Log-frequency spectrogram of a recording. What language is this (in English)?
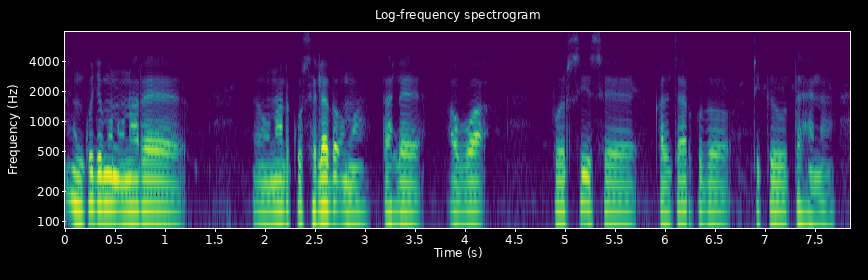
Santali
